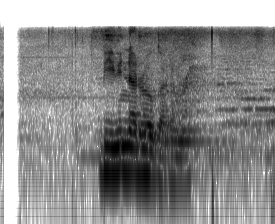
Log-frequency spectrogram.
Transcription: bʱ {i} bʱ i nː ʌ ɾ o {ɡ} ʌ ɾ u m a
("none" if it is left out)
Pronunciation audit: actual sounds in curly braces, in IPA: i, ɡ

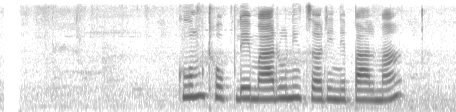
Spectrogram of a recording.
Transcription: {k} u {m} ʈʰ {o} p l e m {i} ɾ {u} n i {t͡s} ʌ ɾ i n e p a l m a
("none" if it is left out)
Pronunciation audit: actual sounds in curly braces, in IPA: k, m, o, a, u, t͡s

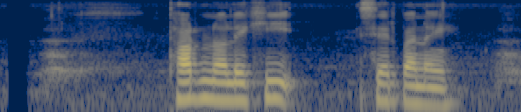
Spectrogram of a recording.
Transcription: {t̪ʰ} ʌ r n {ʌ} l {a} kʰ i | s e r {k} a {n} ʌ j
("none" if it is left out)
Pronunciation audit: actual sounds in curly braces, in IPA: t̪ʰ, ʌ, e, p, n

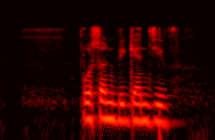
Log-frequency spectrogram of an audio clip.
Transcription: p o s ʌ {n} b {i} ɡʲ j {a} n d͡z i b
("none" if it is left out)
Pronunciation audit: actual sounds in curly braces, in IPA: n, i, a

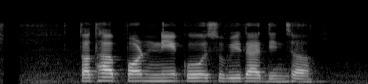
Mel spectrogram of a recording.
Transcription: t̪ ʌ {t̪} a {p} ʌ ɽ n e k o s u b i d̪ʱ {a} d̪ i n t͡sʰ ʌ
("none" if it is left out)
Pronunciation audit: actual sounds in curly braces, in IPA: t̪ʰ, p, a

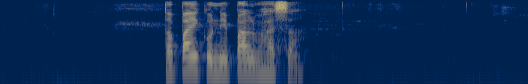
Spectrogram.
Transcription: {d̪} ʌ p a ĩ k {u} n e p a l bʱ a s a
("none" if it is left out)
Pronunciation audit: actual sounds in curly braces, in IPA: t̪, o

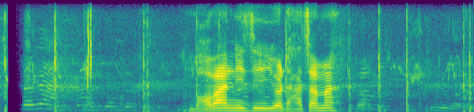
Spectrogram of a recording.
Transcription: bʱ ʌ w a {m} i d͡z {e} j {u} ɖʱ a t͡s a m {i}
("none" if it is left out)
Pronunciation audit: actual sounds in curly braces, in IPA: n, i, o, a

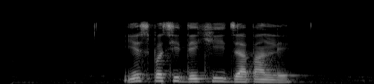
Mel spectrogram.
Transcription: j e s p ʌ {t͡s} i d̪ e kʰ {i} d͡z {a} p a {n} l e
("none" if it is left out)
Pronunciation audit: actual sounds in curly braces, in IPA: t͡sʰ, i, a, n

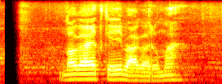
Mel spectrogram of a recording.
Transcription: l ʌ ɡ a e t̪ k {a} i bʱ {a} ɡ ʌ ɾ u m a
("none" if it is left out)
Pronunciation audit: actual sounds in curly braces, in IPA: e, a

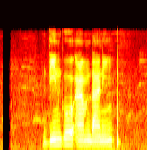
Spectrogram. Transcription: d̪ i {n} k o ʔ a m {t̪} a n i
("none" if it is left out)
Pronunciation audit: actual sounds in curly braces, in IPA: n, d̪

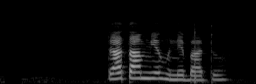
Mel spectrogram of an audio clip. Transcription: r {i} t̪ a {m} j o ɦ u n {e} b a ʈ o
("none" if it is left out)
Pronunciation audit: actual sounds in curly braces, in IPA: a, m, e

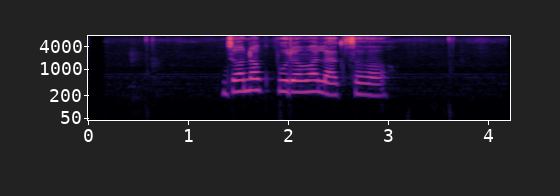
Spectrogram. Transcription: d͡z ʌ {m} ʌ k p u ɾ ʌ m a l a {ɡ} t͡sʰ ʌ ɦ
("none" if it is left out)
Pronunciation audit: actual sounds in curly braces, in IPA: n, ɡ

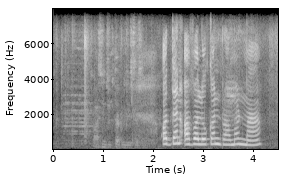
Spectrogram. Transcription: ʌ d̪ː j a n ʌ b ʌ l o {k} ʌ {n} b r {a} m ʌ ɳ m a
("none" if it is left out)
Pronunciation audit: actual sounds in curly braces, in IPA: k, n, ʌ

